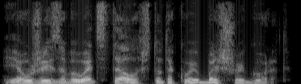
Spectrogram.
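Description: Man voicing a wry, calm husband. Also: medium pitch, moderate pace, dry recording, clean studio sound. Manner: relaxed, mildly teasing. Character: calm, wry middle-aged husband and father.

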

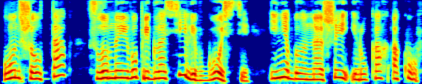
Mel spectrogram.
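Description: A woman's voice: on the high side, animated, measured pace, mellow, no room sound, studio quality. A woman narrating a first-person story expressively, rising on anxious questions. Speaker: audiobook narrator.

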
